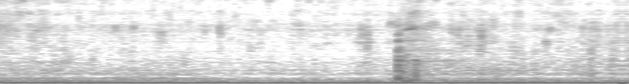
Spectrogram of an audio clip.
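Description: Green tomato slices fry steadily in a pan over slightly above medium heat, a soft, even sizzle throughout with one brief scrape or clatter near the middle, faint and close.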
